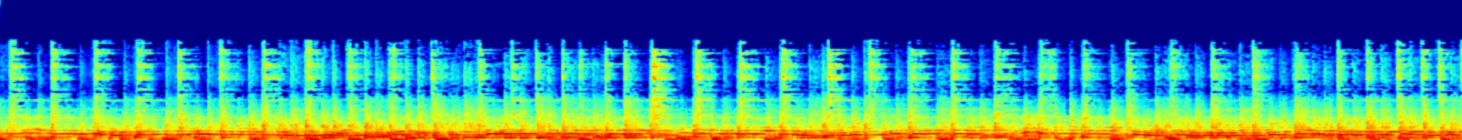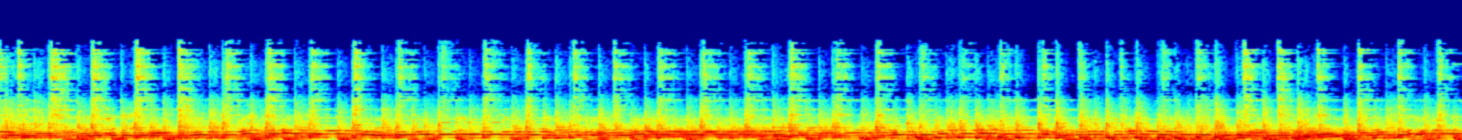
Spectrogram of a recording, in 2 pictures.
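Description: Loud Indian folk-style music played through a sound system, with a steady drum beat, fast hand-drum-like percussion and a stepping melody line.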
